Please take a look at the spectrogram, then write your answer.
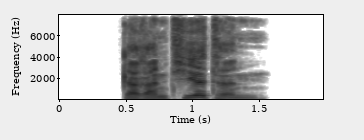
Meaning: inflection of garantieren: 1. first/third-person plural preterite 2. first/third-person plural subjunctive II
- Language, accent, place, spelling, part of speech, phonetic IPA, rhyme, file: German, Germany, Berlin, garantierten, adjective / verb, [ɡaʁanˈtiːɐ̯tn̩], -iːɐ̯tn̩, De-garantierten.ogg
